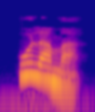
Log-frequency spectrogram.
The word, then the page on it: ulama: indonesian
